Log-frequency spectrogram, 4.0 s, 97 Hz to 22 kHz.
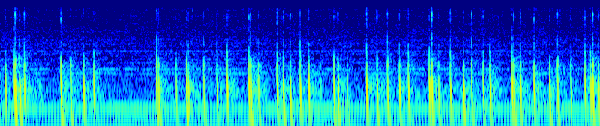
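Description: A round, flat cork trivet board about 20 cm across, thin and solid, is held upright in both hands and tapped and scratched with fingertips and short nails. It gives a quick, uneven run of soft, dull, hollow knocks centered in the low mids, each dying almost instantly, with brushy scratching between them and no bright edge. A faint steady low hum sits underneath throughout.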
